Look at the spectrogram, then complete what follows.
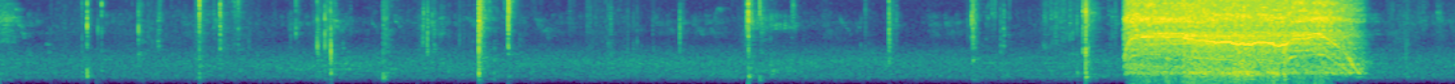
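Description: Scattered cracks and clicks of dry sticks and twigs being handled and stepped on, then a power saw runs for about two seconds near the end, cutting a branch, and stops abruptly.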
